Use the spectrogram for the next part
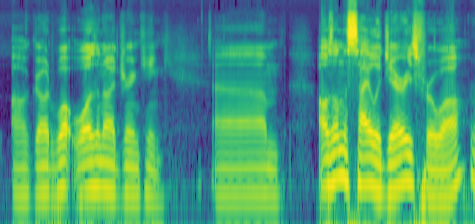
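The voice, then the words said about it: Rusty, strained voice. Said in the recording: “my voice is a bit uh, screwed from last night. It's just a bit rusty.”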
